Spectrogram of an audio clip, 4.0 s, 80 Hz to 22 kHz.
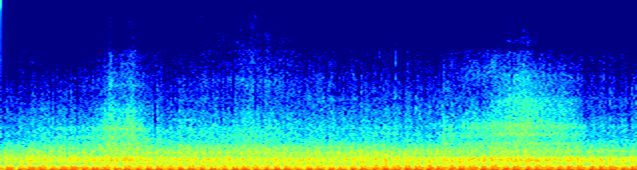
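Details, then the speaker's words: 2010 Kawasaki ER-6n twin after replacing coils and spark plugs, cold start on choke: fast, even throb at high choke idle, no misses or knocks; warming up cleanly. "let's see how, or indeed if, he goes. To warm up and that choke to drop out a little bit."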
